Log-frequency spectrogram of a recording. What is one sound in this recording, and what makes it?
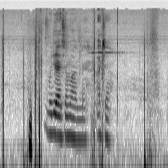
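A young boy speaks excitedly into a microphone.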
